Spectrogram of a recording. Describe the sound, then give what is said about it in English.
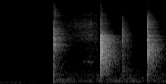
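A short burst of handclapping from a single person after a reading: four sharp, bright claps at an uneven pace, following a brief silence, with no voices. “I always applaud you.”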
